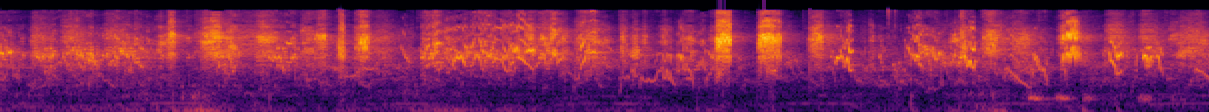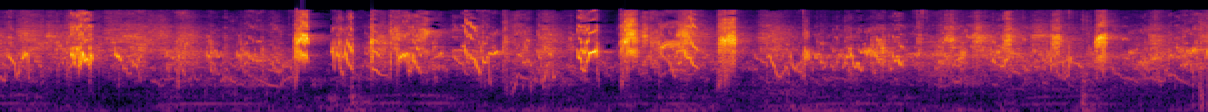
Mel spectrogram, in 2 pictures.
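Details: Yellow male budgerigar giving mating chirps, a steady stream of harsh squawky notes and thin high tweets, some louder sharp chirps standing out, with a soft repeating low hum beneath.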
